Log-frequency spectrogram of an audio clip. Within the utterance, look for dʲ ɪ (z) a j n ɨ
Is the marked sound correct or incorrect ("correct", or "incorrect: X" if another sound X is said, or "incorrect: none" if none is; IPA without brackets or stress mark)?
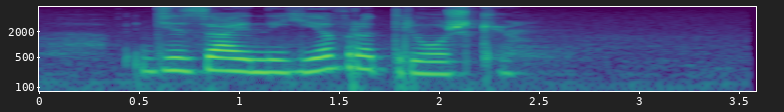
correct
